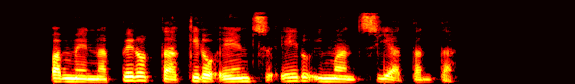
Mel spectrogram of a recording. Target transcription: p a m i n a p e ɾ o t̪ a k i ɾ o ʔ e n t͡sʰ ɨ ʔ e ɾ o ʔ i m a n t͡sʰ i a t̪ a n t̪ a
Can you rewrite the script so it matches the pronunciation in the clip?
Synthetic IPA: p a m e n a p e ɾ o t̪ a k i ɾ o ʔ e n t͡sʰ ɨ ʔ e ɾ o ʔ i m a n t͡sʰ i a t̪ a n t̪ a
